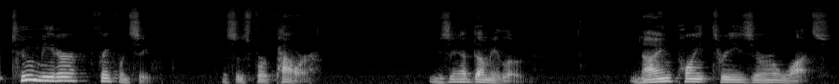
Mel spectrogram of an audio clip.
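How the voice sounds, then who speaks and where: Mellow, halting man reviewing gear. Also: fairly low pitch. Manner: halting, methodical, reads figures out deliberately. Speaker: video host, radio reviewer. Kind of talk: casual product test narration.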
